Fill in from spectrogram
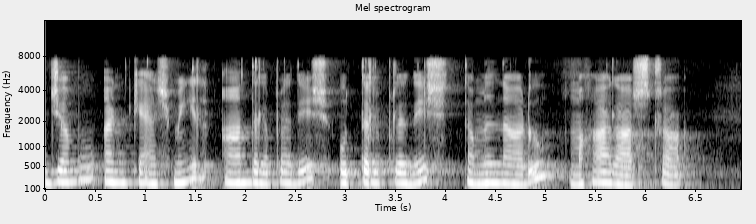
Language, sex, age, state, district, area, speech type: Tamil, female, 30-45, Tamil Nadu, Tiruppur, urban, spontaneous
